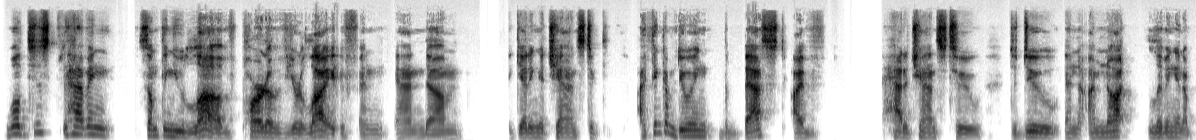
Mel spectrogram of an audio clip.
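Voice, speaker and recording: Guest musician, male, late forties, mid-pitched, talks eagerly in loose run-on sentences, dry close sound. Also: a little slow, a bit bright, dry recording. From Canadian prairies. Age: late 40s. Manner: enthusiastic, rambling with frequent restarts. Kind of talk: casual interview chat.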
